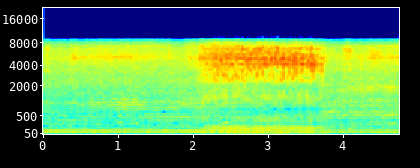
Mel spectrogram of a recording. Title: Adopt a Neo Mastiff who snores while she's awake! Maxine is a snugglebug!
